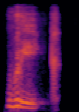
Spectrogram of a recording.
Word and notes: week: Indian

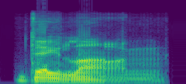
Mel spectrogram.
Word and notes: daylong: British English

